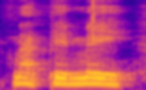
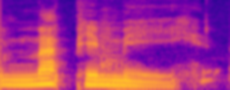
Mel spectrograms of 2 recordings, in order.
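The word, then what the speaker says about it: Mapimí: Mapimi. In Spanish, okay. The emphasis is always on that little accent or on the penultimate syllable. – Right, okay, Mapimi.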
